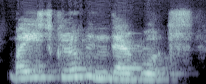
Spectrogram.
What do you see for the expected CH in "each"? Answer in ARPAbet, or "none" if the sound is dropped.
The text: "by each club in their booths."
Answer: S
